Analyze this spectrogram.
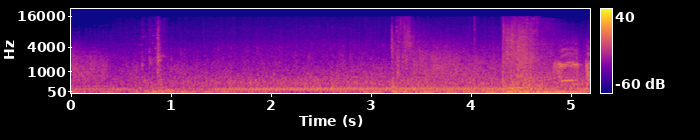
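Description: A tank engine rumbles and clanks steadily as the tank drives.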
